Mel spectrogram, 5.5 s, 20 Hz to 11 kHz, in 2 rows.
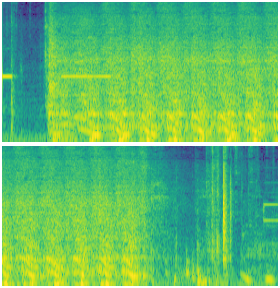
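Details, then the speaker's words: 2001-07 Subaru Impreza WRX/STI 2.5L with fuel pump relay connector unplugged: starter cranks steadily about four seconds but never catches, no fuel pump buzz from tank; crank no start from no fuel pressure. "take it out the key tried to hear the buzzing sound on the back where the fuel tank is for the fuel pump yeah I didn't hear any buzzer didn't hear nothing so there you go guys disabled the fuel pump no pressure no start that's what we want"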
